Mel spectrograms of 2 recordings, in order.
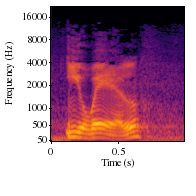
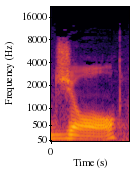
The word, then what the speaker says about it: Joel: The Greek term for Joel is Yoel. Right, which is basically like Yoel, or you know, and then we would pronounce it Joel.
